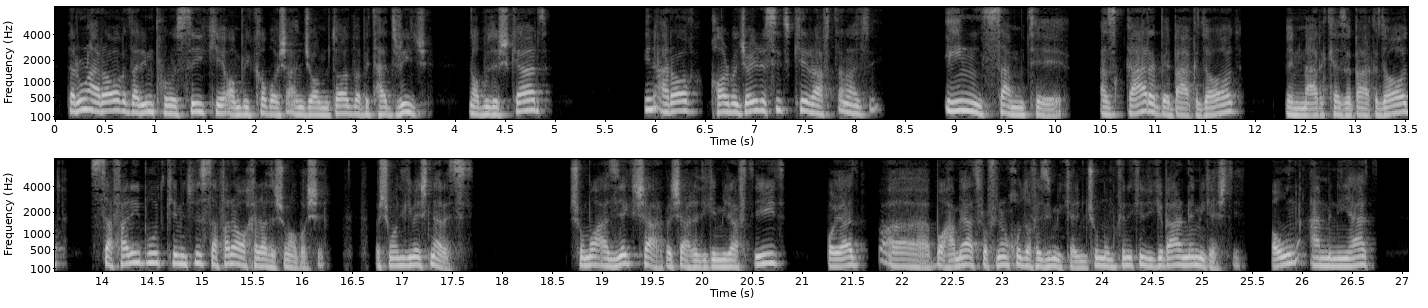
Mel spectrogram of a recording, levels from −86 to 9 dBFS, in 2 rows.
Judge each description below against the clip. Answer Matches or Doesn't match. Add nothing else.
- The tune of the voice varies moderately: Matches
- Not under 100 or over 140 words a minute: Doesn't match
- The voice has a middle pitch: Matches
